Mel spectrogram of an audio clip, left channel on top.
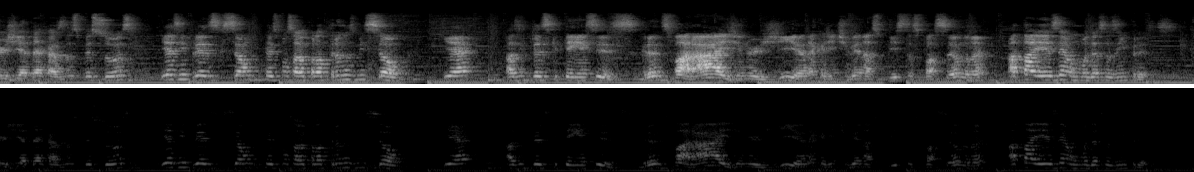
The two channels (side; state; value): right; quieter; 30.9 dB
